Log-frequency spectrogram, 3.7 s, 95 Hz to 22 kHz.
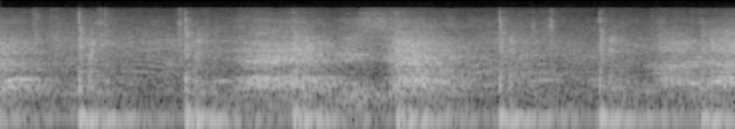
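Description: SACS schoolboy supporters at a U19 water polo semi-final against Bishops sing and cheer together as a loud, sustained crowd chant with rhythmic surges every half second or so, echoing through an indoor pool venue.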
